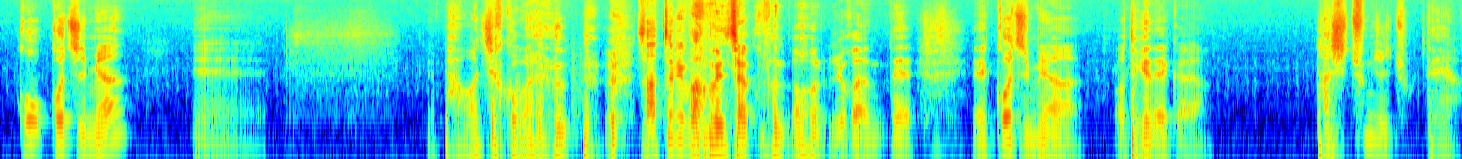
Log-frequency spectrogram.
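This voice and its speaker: Lively-voiced man preaching a sermon. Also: mid-range voice, gravelly, breathy edge, no echo. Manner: storytelling with questions to the congregation, laughing asides. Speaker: pastor. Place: church sanctuary.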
